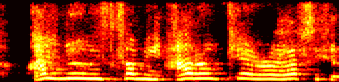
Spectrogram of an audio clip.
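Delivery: shrill, very high, loud yelled rant. Retelling a woman who needed to get to the spa: imitating a woman yelling. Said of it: "she starts yelling at me".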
